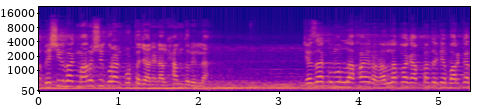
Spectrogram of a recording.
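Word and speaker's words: الحمد لله: খাও অর্থ চলে এসেছে আপনি পড়ছেন আল্লাহু আকবার আলহামদুলিল্লাহি রাব্বিল আলামিন এইতো আপনি পড়ছেন আলহামদুলিল্লাহ শব্দটা কি আলহামদুলিল্লাহ এই হা এর মাখরাজ কোথায়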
